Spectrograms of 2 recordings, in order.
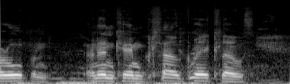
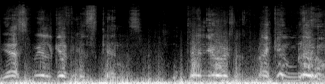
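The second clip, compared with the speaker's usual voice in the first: slow, louder taunt rising very high at the end; mocking threat; 9 semitones higher, 5 dB louder, slower than usual. Crowd threatening Grey Clothes, slow loud mocking taunt. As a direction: jeer at him, then squeal the threat. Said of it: "mocking him".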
